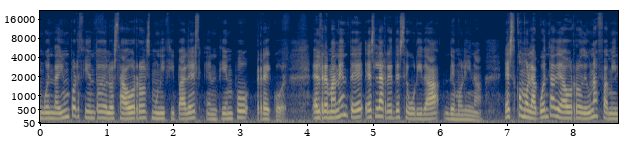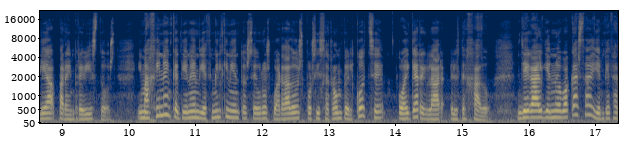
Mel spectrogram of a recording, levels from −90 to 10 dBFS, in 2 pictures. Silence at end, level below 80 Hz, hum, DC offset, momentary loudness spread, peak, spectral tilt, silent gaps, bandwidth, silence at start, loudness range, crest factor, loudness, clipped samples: 0 s; -46 dBFS; none; under 0.1%; 9 LU; -2 dBFS; -5.5 dB/octave; none; over 20 kHz; 0 s; 2 LU; 20 dB; -23 LUFS; under 0.1%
